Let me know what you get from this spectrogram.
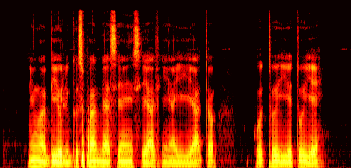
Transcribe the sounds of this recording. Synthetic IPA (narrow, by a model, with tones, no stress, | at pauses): nĩ˦w̃ã˦˨bi˨˦o˧li˧ɡo˧su̥˦pa˦mĩ˦a˨sɛ˦ɾ̃ĩ˦se˧a˨fi˧˨j̃ã˨ji˦je˧˦a˨tɔ˨ | ko˨tʰo˨˦i˧je˧to˦jɛ˧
